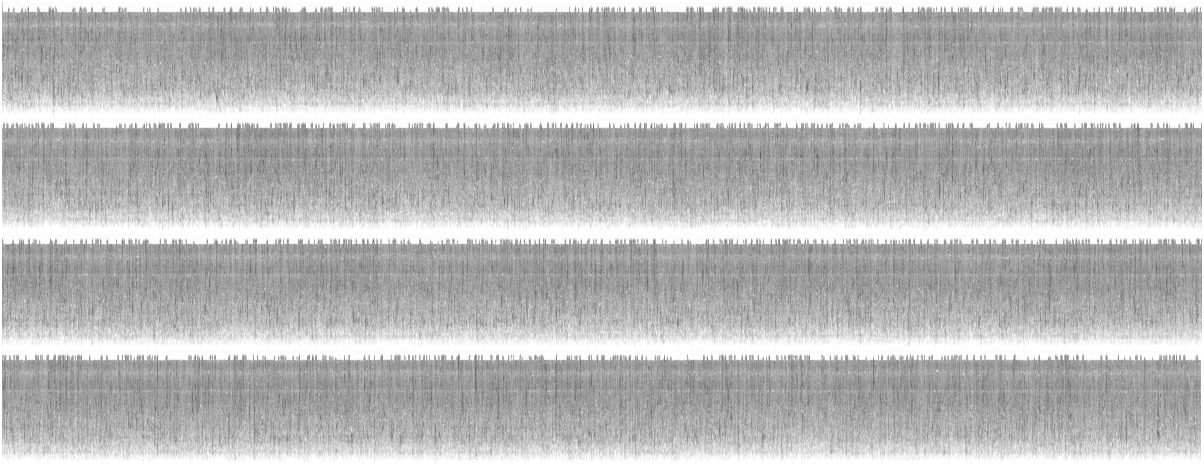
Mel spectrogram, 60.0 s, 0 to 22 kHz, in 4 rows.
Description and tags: Water stream 5
One in a series of smaller water falls from a stream in the woods. Water is pouring down over some rocks.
